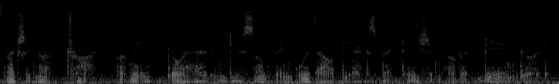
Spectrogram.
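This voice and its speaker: Whispering man, slow and very creaky. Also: sing-song. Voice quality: breathy, whispery soft voice. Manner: unhurried, halting, low-key rambling. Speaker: host of a drawing ASMR channel. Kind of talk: ASMR soft-spoken rambling commentary.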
